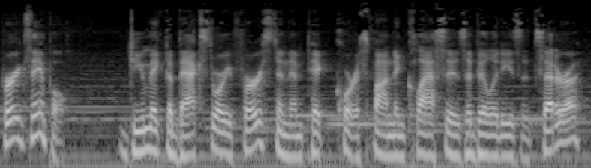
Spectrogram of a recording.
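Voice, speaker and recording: A man with a medium-pitched voice hosts a casual podcast discussion. He speaks to listeners as the one running the show. Music plays behind him. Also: lively intonation, moderate pace. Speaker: podcast host.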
